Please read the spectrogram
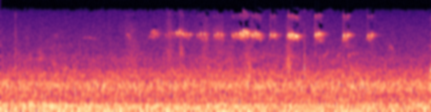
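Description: A run of about a dozen short, high-pitched chirps, roughly three a second, starting about two seconds in, over a steady low rumble.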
